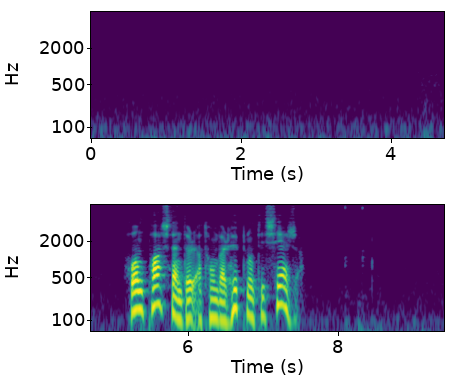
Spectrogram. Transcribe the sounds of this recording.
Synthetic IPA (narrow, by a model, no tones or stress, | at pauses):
hʊnpʰɑːst̪ɛnt̪əɹʔɑ̰t̪hʊnʋɑːɹhʏpnʊt̪ʰɪseːɹɑ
